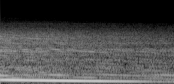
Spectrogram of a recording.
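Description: Heard from outside, a 2020 Mercedes-AMG CLA45's 4-cylinder engine revs loudly and close by, its strong droning note sliding steadily downward in pitch as the revs fall over under two seconds.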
